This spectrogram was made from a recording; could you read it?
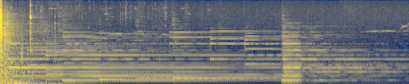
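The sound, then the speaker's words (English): A door swings shut with one solid thunk at the very start as a man follows a sheriff inside and closes it behind him. Steady ringing tones then linger underneath for several seconds. No one speaks. “Watts followed the sheriff inside and closed the door behind him.”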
